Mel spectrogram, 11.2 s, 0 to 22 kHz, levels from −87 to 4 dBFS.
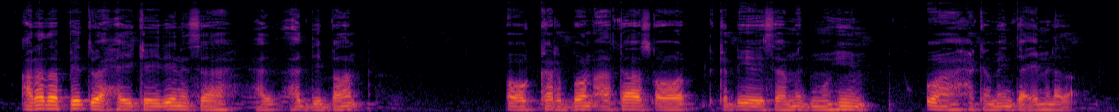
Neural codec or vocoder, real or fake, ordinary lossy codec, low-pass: none; real; none; none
